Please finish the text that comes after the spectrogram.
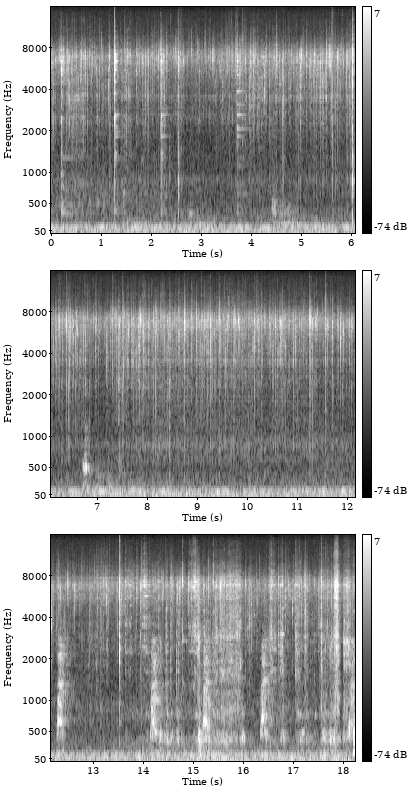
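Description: Salmon and tuna patties frying in a cast iron pan on a stove in a greenhouse, a constant low sizzle broken by scattered crackles, pops and the scrape and clatter of a spatula, close by.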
